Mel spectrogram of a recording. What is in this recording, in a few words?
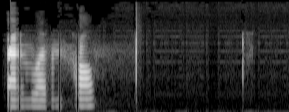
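Mesa police department, scanner audio trunk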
